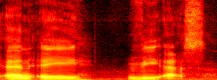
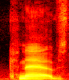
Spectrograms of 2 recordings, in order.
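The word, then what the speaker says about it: Knavs: We're talking about K N A V S Kavs. That was her name. Navs. Knavves. Kavs.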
